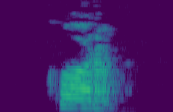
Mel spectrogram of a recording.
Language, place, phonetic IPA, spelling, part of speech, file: Russian, Saint Petersburg, [ˈkorəp], короб, noun, LL-Q7737 (rus)-короб.wav
- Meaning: box, chest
